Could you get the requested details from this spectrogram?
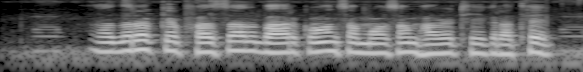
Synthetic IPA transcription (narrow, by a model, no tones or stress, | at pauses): əd̪ɾəkːepʰəsəlbaːɾkɔːnsə̃mɔːsəmbʱabeʈʰiːkɾət̪ʰe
